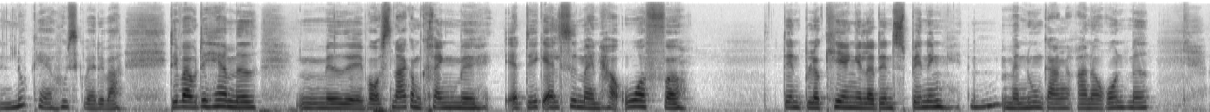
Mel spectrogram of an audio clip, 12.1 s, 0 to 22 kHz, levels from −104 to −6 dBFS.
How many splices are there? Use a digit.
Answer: 0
